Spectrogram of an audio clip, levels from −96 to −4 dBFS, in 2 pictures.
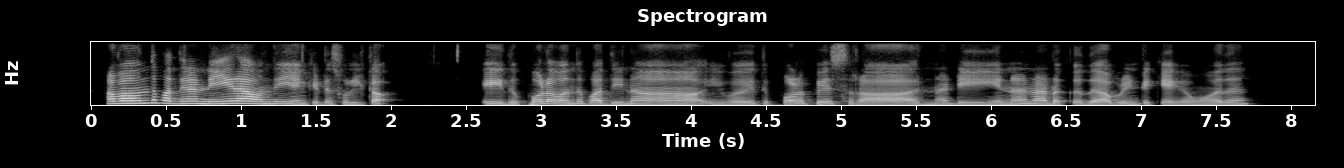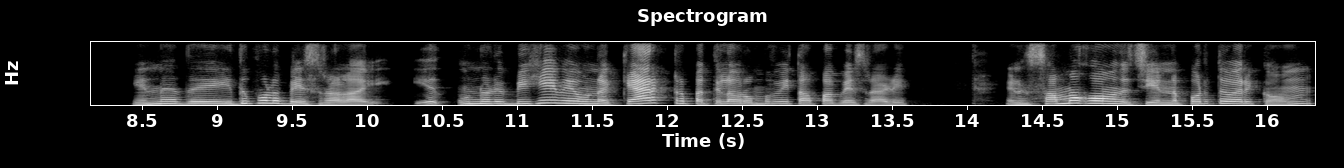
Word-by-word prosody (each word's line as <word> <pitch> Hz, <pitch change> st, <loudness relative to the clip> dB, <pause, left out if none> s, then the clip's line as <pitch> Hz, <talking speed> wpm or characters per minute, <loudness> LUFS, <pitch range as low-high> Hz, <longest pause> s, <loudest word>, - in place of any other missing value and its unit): அவ -, -, +1 dB
வந்து 345 Hz, +2 st, 0 dB
பாத்தீங்கன்னா 285 Hz, -3 st, +2 dB
நேரா 300 Hz, +2 st, +6 dB
வந்து 255 Hz, 0 st, -1 dB
என்கிட்ட 220 Hz, 0 st, -7 dB
சொல்லிட்டா. 205 Hz, -3 st, -5 dB, 0.7 s
ஏய்! 240 Hz, -, +1 dB
இது 195 Hz, -3 st, -8 dB
போல 250 Hz, +1 st, +2 dB
வந்து 235 Hz, +2 st, -2 dB
பாத்தீன்னா 220 Hz, +1 st, -2 dB, 0.5 s
இவ 190 Hz, 0 st, -11 dB
இது 175 Hz, -, -17 dB
போல 225 Hz, +2 st, +1 dB
பேசுறா, 225 Hz, -6 st, -3 dB, 0.3 s
என்னடி? 215 Hz, +4 st, -7 dB, 0.2 s
என்ன 205 Hz, +4 st, -6 dB, 0.2 s
நடக்குது? 200 Hz, -3 st, -5 dB
அப்டின்ட்டு 180 Hz, +3 st, -9 dB
கேட்கும்போது, 185 Hz, +1 st, -6 dB, 0.9 s
என்னது! 250 Hz, +1 st, +2 dB, 0.2 s
இது 270 Hz, -, -1 dB
போல 335 Hz, -1 st, +5 dB
பேசுறாளா? 215 Hz, -4 st, +1 dB, 0.5 s
எ -, -, +1 dB, 0.2 s
உன்னோட 260 Hz, +1 st, +2 dB
பிஹேவியர் 315 Hz, +2 st, +2 dB
உன்னோட 240 Hz, -3 st, 0 dB
கேரக்டர் 315 Hz, 0 st, +5 dB
பத்திலாம் 245 Hz, 0 st, +1 dB
ரொம்பவே 245 Hz, +2 st, -4 dB
தப்பா 225 Hz, +2 st, 0 dB
பேசுறாடி, 205 Hz, -2 st, -4 dB, 0.7 s
"எனக்கு 220 Hz, +1 st, -4 dB
செம்ம 280 Hz, +6 st, +6 dB
கோவம் 305 Hz, -2 st, +8 dB
வந்துச்சு. 230 Hz, -4 st, -3 dB
என்ன 220 Hz, +1 st, -3 dB
பொறுத்தவரைக்கும், 250 Hz, -6 st, -1 dB
235 Hz, 145 wpm, -22 LUFS, 210-265 Hz, 0.9 s, கோவம்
